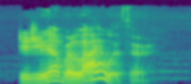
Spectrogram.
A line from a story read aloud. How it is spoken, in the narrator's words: asked Soames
